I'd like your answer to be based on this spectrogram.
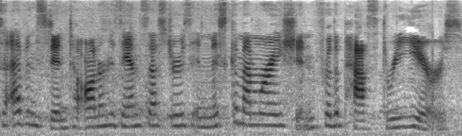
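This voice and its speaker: A high-pitched woman at a fairly quick pace, with ordinary pitch variation and noticeable background noise. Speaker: student news reporter. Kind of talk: TV news report.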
